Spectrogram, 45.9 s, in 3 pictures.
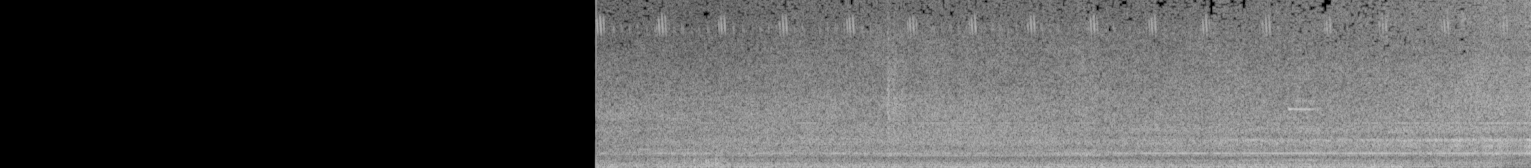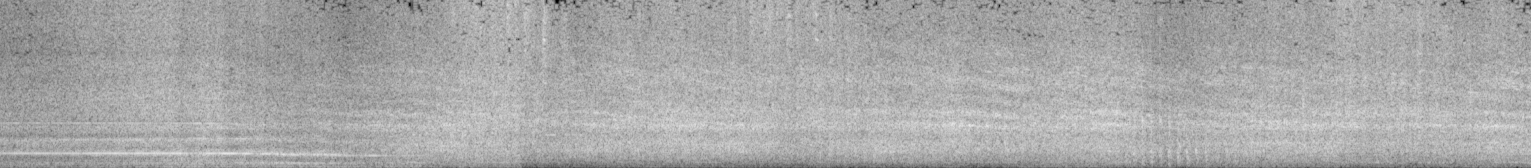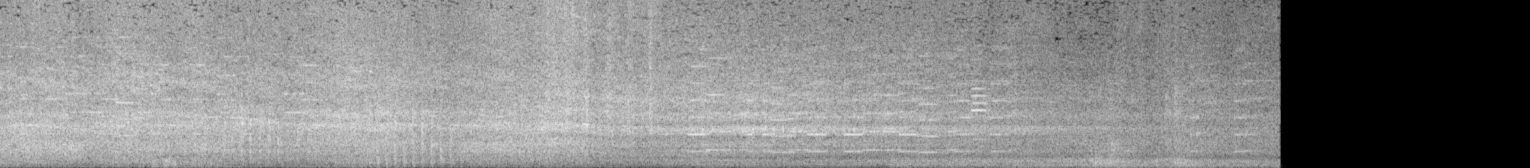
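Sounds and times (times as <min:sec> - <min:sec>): locomotive horn: 0:11.1 - 0:19.5, 0:37.2 - 0:41.0, 0:42.4 - 0:43.4.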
